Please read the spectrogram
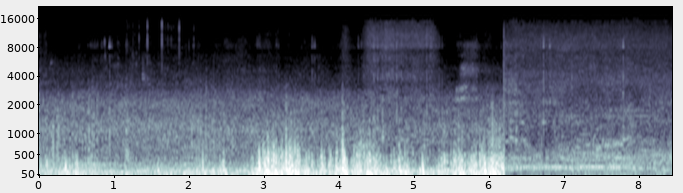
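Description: Wind buffeting the phone's microphone outdoors in a car park, gustier from about three seconds in. About six seconds in it cuts off abruptly to a quieter store interior with a steady low hum.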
